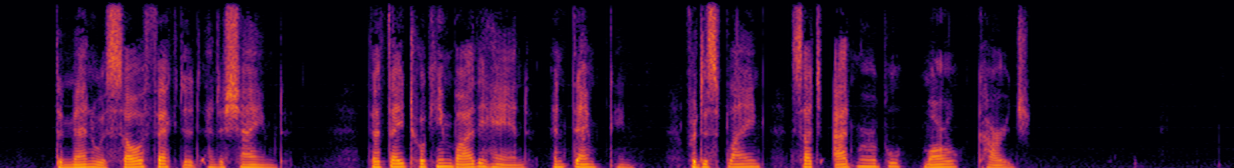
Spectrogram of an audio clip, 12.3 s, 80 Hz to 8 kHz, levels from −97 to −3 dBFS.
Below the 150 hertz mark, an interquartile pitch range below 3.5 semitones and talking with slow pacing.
Yes: low, 135 Hz; narrow, 2.6 semitones; slow, 115 wpm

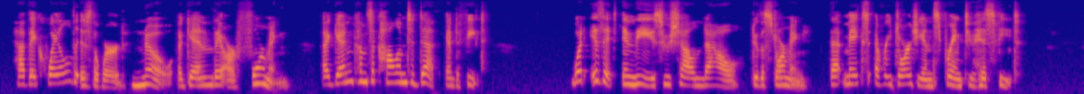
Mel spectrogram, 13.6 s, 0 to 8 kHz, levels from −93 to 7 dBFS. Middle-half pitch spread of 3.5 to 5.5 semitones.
Yes: average, 4.0 semitones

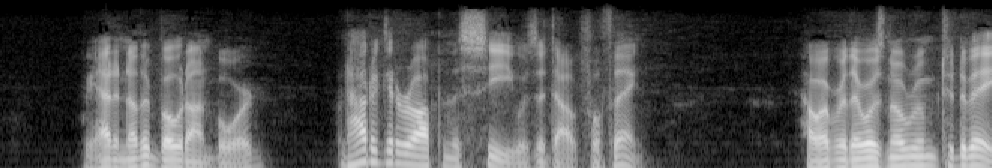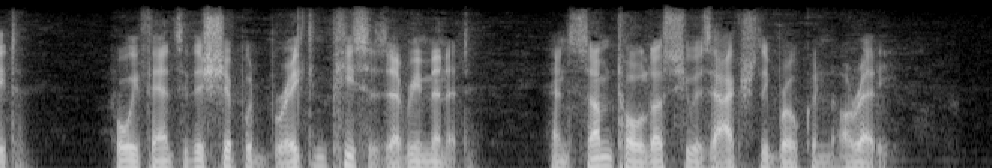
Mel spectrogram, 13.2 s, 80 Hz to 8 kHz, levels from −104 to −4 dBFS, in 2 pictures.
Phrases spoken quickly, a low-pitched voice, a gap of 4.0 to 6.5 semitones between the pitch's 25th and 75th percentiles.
Yes: fast, 210 wpm; very low, 95 Hz; average, 4.9 semitones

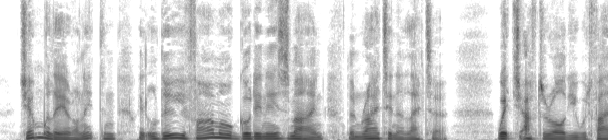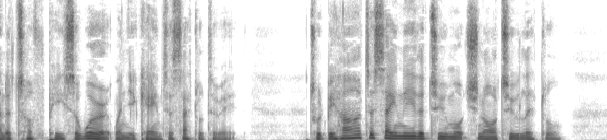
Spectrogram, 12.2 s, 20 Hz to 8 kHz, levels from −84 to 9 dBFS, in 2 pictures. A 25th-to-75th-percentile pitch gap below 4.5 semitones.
Yes: average, 4.1 semitones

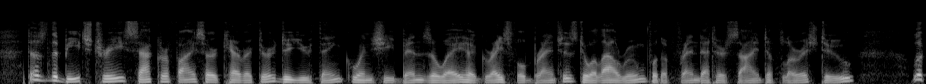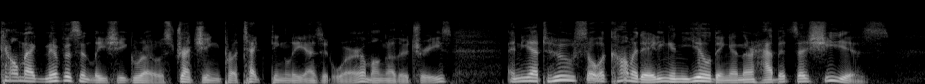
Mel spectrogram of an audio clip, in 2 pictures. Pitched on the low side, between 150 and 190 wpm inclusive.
Yes: low, 105 Hz; average, 180 wpm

